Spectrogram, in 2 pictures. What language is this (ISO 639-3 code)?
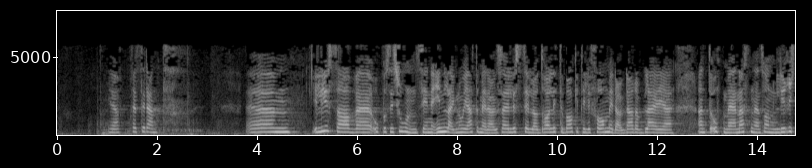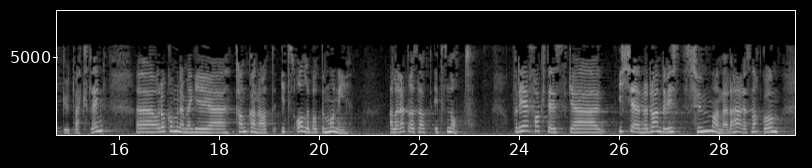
nor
